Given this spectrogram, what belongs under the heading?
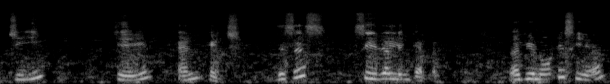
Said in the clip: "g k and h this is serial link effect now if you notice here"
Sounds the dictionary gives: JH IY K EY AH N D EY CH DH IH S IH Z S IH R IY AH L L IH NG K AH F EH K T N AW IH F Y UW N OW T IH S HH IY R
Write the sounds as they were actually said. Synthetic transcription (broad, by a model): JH IY K EY AH N D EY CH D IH S IH Z S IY R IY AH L L IH NG K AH P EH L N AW IH F Y UW N OW T IH S HH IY R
